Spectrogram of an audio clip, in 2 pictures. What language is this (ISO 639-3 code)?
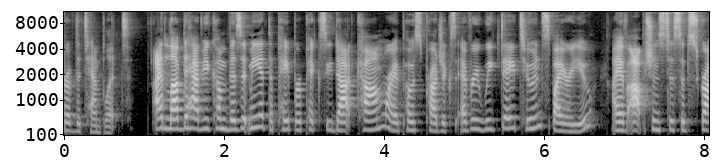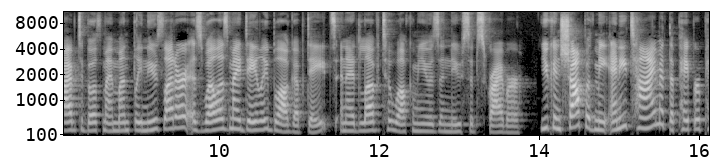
eng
